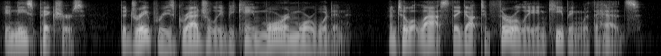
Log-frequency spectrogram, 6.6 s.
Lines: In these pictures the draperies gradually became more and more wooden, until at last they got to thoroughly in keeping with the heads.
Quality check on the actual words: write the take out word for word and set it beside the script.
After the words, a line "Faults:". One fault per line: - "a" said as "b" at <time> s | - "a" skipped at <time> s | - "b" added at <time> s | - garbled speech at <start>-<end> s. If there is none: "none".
In these pictures the draperies gradually became more and more wooden, until at last they got to thoroughly in keeping with the heads.
Faults:
none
